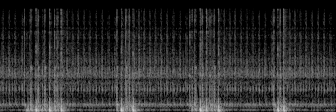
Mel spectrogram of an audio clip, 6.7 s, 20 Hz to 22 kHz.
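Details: 2022 Enjomor Chinese hit-and-miss engine after fixes (spare piston ring, corrected valve timing, leaded governor weights, added spring for quicker latching): sharp firing bursts about every 1.5 seconds, quiet coasting, no rev-up before latching; normal governor running.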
